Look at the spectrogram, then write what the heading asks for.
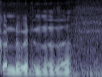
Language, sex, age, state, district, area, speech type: Malayalam, male, 30-45, Kerala, Pathanamthitta, urban, spontaneous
